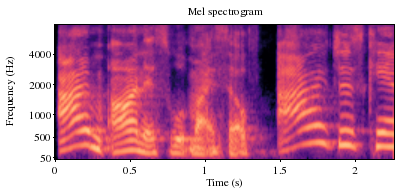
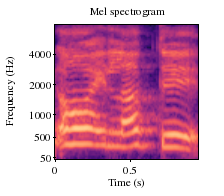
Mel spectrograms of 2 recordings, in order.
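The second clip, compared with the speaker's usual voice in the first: put-on high, tearful sobbing through the words; 5 semitones higher than usual. Retelling a woman's words after a test run: imitating someone crying. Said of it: "And she starts crying".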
